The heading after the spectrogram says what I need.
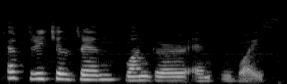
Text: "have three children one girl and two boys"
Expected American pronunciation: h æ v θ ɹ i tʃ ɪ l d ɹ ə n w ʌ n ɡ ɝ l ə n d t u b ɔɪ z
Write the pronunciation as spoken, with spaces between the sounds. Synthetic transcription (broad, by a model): h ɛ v t ɹ i tʃ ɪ l d ɹ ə n w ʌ n ɡ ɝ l ə n d t u b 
